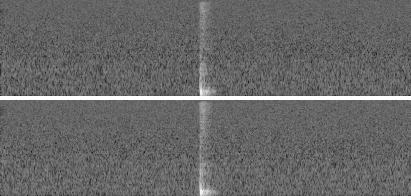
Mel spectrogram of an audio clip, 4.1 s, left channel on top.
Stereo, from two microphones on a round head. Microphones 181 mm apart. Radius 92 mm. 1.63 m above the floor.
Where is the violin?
No violin in this recording.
